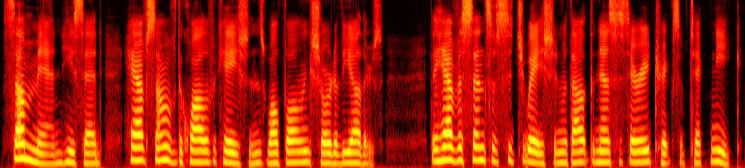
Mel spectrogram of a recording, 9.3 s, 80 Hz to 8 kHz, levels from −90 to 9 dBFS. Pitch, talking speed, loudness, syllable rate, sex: 190 Hz, 175 wpm, -19 LUFS, 5.2 syllables/s, female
